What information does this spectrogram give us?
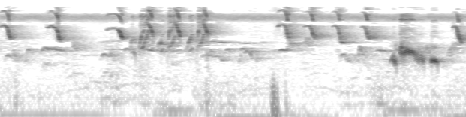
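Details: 'Tembakan' song of a white-rumped shama: a busy stream of high, downslurred whistles and chips, several per second, with a few lower liquid notes near the end.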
